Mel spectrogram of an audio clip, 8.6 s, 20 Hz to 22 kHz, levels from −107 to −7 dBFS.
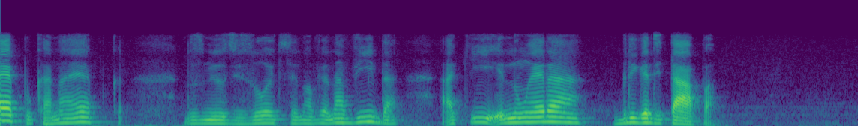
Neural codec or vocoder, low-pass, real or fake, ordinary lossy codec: none; 7.2 kHz; real; Opus, 32 kbps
